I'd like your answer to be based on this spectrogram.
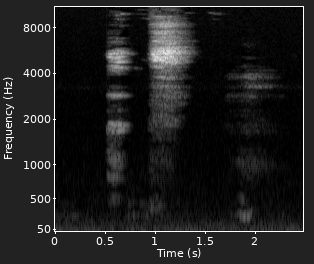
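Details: Female English teacher having a sneezing fit: a quick intake of breath, then a single sharp, hissing sneeze.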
